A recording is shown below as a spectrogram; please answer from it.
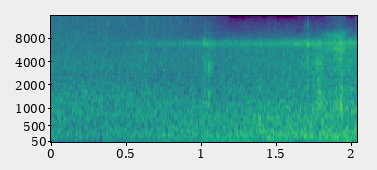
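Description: Water rushing over the rocks of a mountain creek, with wind rumbling on the microphone. A thin steady high tone comes in about half a second in.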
